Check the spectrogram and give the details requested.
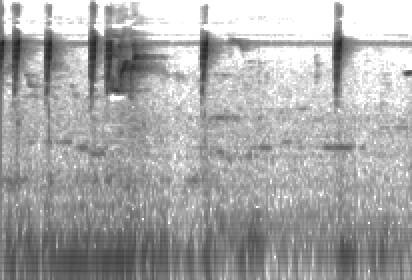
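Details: Piercing single chirps of a brown-throated sunbird, a 'tembakan' lure for other sunbirds, spaced irregularly with a short buzzy twitter after the third note and long quiet gaps later.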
